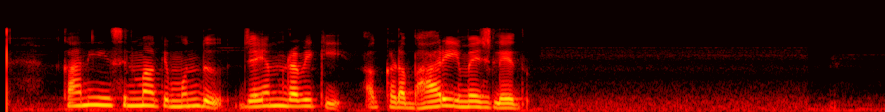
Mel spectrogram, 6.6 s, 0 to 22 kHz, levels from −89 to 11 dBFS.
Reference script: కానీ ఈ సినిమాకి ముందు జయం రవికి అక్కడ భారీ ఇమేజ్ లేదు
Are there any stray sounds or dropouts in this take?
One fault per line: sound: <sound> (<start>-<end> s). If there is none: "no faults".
no faults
